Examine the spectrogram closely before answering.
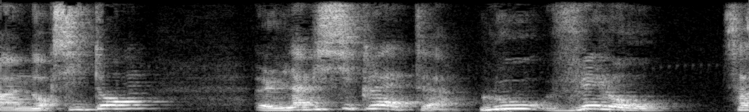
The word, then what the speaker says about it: vélo: vélo, ça s'écrit V-E-L-O, mais ce O a un bel accent. C'est pour vous dire, méfie, l'accent tonique tombe sur le O. Donc ça va pas donner lou vélo, mais lou vélo.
